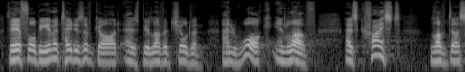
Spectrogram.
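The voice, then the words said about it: Mixed Australian, English and American accent. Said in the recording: “my odd accent ... it's my Australian birth and upbringing, and then living over 20 years in England, and now living many years in America, including 12 years in Texas. So it's a kind of confused accent”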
